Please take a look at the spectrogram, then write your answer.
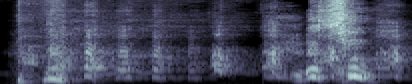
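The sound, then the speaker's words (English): A voice mimics a couple of sneezes, the second a sharp, breathy burst, with laughter mixed in around them. “As he sneezes again, his whole form, like, kind of squats down.”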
